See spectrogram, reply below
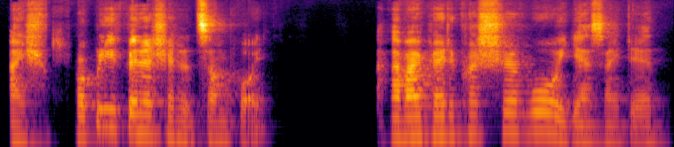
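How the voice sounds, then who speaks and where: A woman's voice: deep voice, brisk. Blunt, profane young streamer woman, mixed accent. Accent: mixed international. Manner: blunt and profane, answering chat questions. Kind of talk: casual livestream Q&A.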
